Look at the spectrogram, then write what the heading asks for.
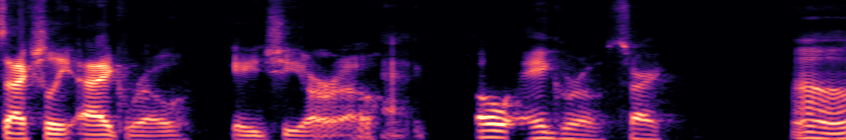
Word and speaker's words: Agro: Hey, its actual name is, I looked this up while Alex was talking, it's actually Agro, A-G-R-O.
